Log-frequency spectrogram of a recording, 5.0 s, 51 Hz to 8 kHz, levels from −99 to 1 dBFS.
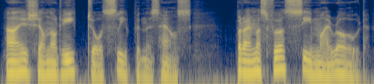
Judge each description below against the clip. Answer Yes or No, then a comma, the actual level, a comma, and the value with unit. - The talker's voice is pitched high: No, very low, 95 Hz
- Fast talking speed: No, average, 190 wpm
